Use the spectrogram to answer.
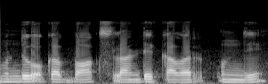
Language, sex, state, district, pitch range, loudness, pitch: Telugu, male, Telangana, Mahabubabad, 110-120 Hz, -14 LUFS, 115 Hz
